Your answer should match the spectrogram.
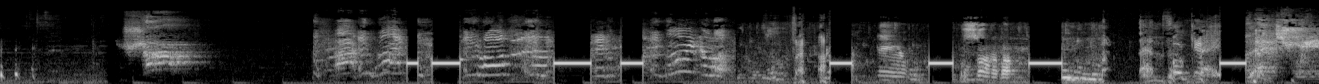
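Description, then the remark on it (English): A pet parrot named Archimedes, in recorded audio sent in by its owner, chatters and swears in shrill, scratchy speech-like bursts, repeatedly cut by short, steady-pitched censor bleeps, with a brief breathy noise at the start. “But we wanted to hear the parrot swearing, so.”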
